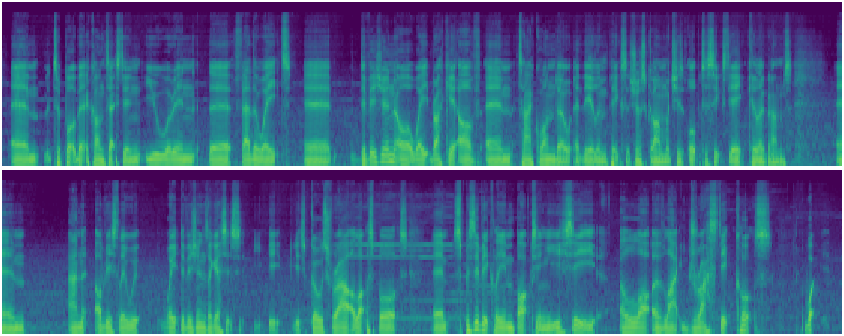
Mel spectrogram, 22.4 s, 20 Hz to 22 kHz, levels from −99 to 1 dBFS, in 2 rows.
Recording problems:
traffic noise; faint; throughout; 30 dB below the speech

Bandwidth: 16 kHz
